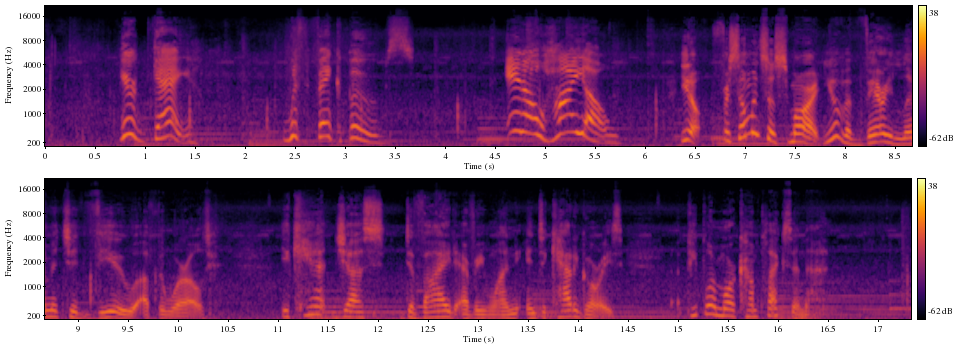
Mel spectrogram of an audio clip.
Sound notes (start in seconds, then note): none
